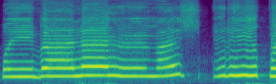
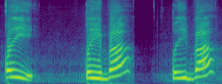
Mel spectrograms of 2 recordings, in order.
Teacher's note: قاف موٹا، قی کی نہیں کرنا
